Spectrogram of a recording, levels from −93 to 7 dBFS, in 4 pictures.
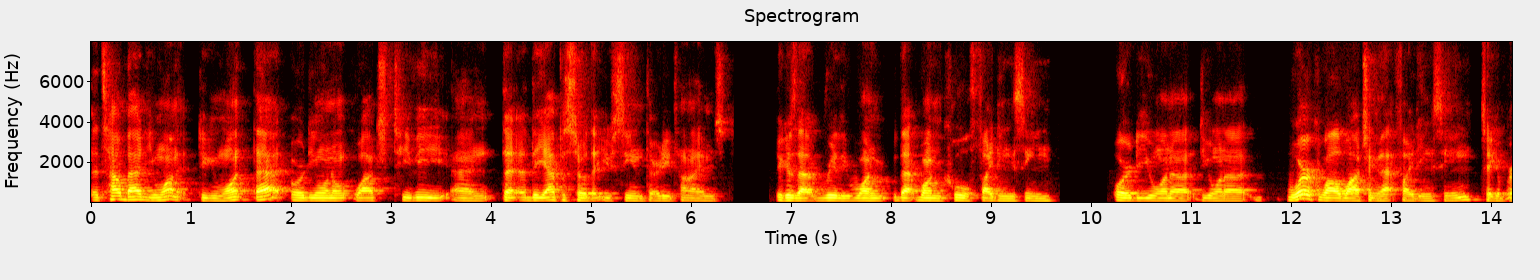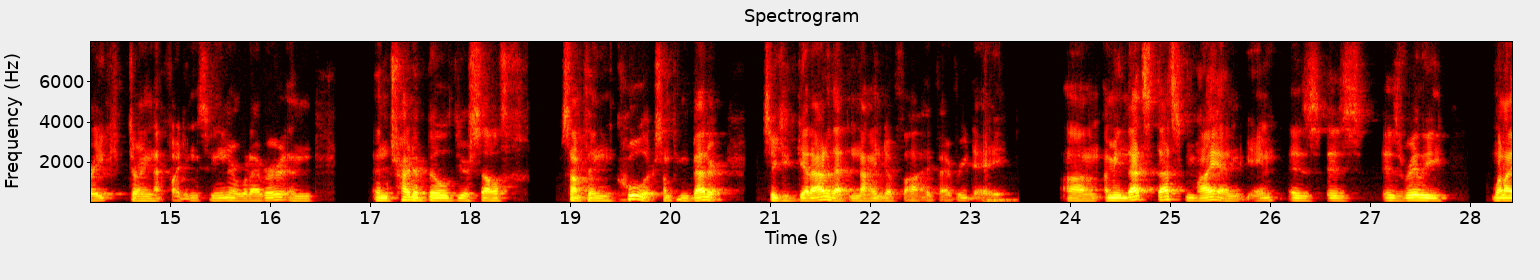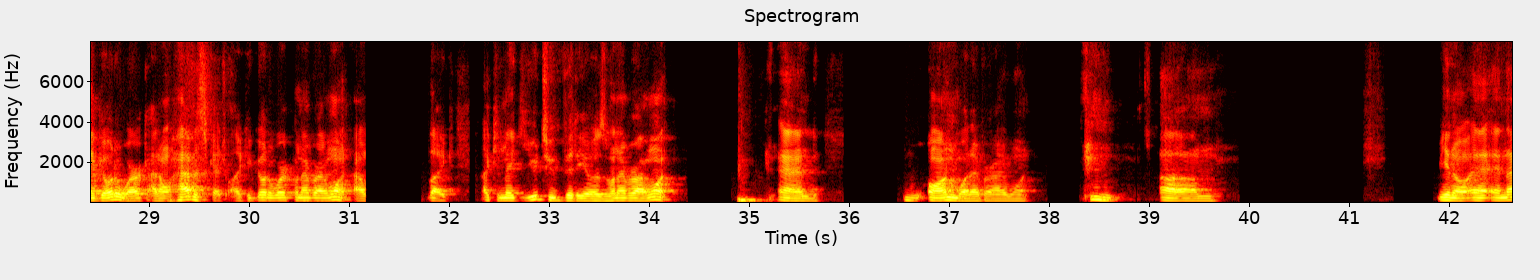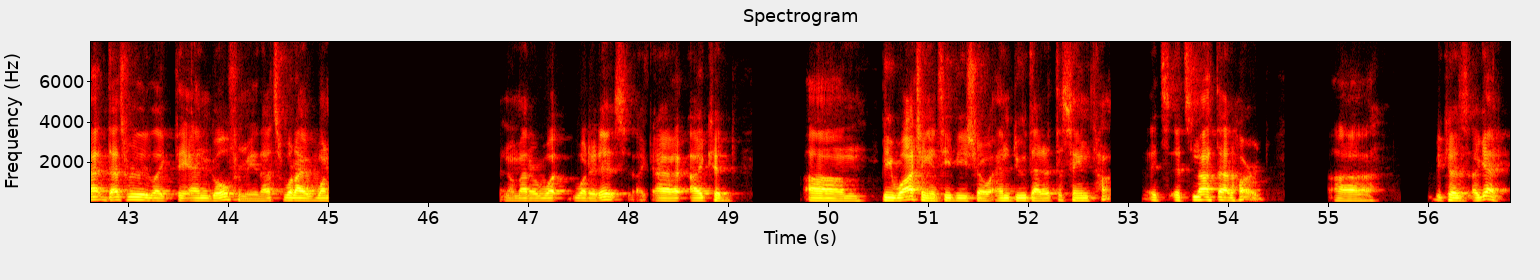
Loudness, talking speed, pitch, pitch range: -18 LUFS, 185 wpm, 115 Hz, 110-120 Hz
